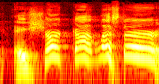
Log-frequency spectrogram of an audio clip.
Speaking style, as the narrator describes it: They're screaming

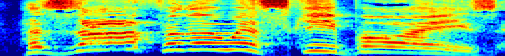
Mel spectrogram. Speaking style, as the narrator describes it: a drunk yelled

